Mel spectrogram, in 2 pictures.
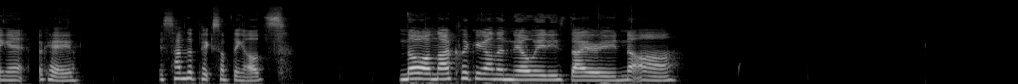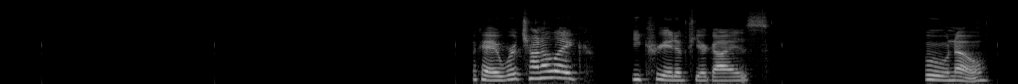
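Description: A young woman talks with animation into a microphone, close by, in short bursts.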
